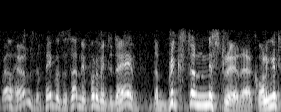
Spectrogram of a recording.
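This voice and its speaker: An actor playing an earnest, polite English doctor in a radio drama, hesitant and courteous, sometimes stumbling over words. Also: male voice, high-pitched, very animated, fast, a little hiss or hum. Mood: mild, engaged. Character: earnest, polite male doctor, detective's astonished companion. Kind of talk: British radio drama acting. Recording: dull, muffled radio drama recording.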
